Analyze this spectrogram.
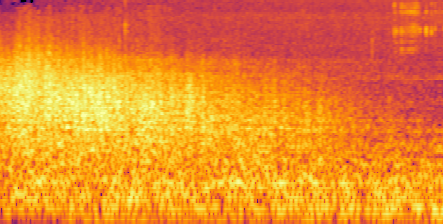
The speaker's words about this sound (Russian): Да, здесь взрывы. Я, я помню, здесь я... Атомная война как-то присутствует в этом мультфильме.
